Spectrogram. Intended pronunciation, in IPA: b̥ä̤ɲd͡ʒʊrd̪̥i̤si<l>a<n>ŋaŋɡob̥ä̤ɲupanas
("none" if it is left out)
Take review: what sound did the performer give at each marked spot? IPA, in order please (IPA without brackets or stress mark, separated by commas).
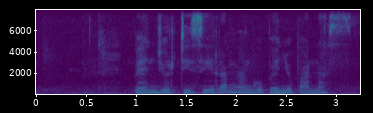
ɾ, m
